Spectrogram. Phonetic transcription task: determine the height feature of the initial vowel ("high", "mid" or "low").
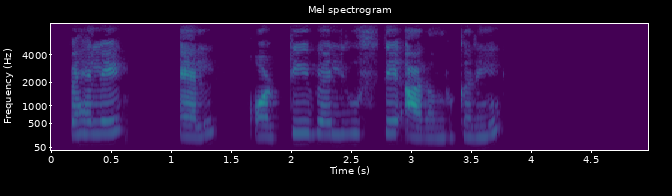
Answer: mid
